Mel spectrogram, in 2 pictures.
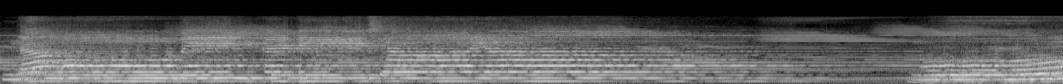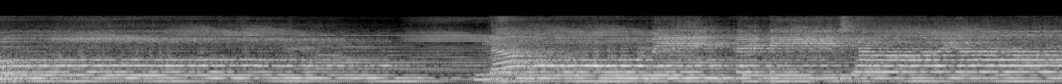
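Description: Devotional chanting of hymns in long, held tones over a steady low drone, in three phrases. Each phrase starts with an upward slide in pitch, about nine seconds and then fifteen and a half seconds in, after a brief drop in level.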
